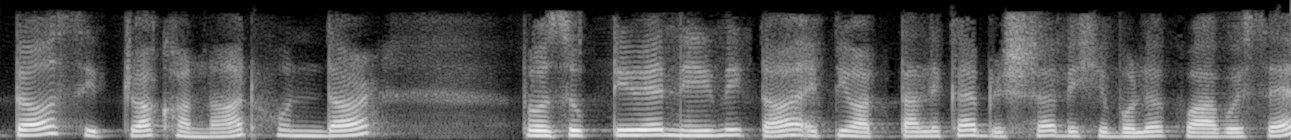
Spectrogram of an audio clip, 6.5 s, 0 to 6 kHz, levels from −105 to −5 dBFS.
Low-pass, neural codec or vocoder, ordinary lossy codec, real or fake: 5.4 kHz; codec, 24 kHz, 0.9 kbps, WavTokenizer, large speech release; AAC, 32 kbps; fake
